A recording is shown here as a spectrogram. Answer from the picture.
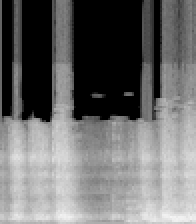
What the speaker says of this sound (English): I'm going to use a crosscut saw here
